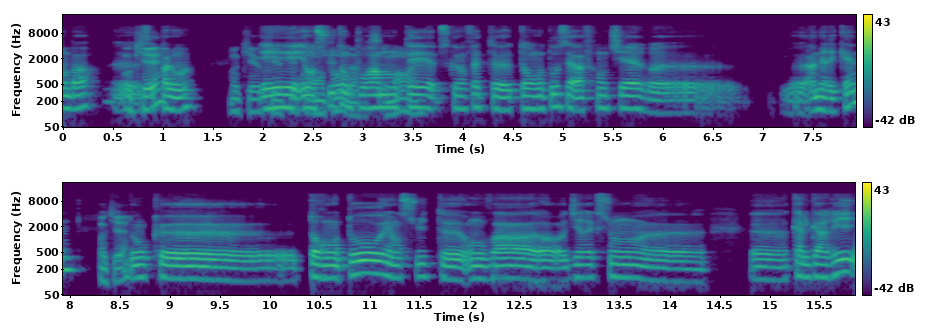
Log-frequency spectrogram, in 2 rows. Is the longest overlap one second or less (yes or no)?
no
